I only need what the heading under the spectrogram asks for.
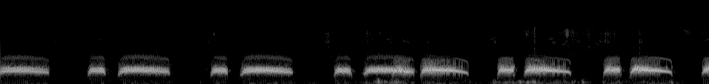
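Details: In Ninh Thuận, Vietnam, a spotted dove used as a decoy to attract a wild dove gives steady cooing: short note, then long hollow note. About six pairs, with faint higher chirps in the background.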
